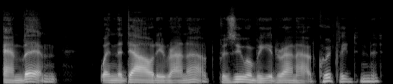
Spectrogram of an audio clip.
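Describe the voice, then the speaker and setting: A man voicing a gruff, skeptical police chief inspector in an audiobook, with blunt, probing questions. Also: sits low, fairly quick, dry recording, studio quality. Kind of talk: audiobook character dialogue.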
